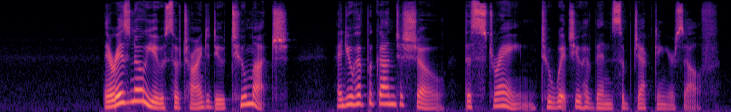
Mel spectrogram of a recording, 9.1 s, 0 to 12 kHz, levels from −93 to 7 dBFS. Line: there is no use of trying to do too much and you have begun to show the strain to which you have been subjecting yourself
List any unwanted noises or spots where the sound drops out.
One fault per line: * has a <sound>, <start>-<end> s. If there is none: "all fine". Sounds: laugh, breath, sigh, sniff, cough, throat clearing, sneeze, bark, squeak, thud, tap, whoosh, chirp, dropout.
all fine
